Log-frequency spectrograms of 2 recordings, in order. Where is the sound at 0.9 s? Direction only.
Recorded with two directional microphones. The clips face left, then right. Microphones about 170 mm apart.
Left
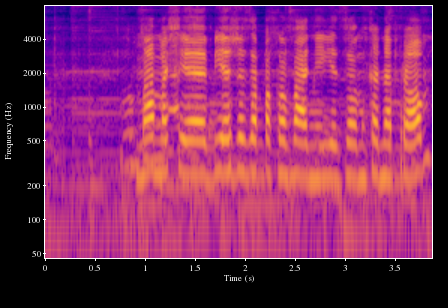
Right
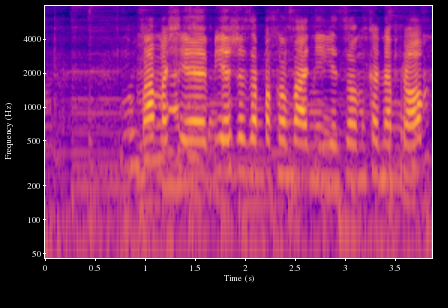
20° left (ahead or behind).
